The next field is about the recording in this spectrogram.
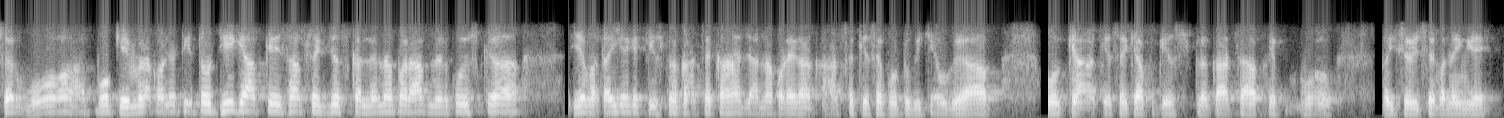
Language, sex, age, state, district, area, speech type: Hindi, male, 30-45, Madhya Pradesh, Ujjain, rural, conversation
